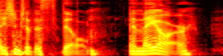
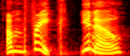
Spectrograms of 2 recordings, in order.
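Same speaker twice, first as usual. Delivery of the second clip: smug hacker; 9 semitones higher than usual. Retold or imitated. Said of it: "He's like".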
